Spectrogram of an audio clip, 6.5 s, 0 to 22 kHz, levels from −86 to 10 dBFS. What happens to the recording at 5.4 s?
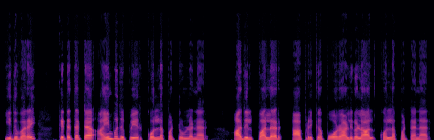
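Nothing goes wrong at 5.4 s: the speech there comes through intact, with the Opus voice compression working as normal.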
